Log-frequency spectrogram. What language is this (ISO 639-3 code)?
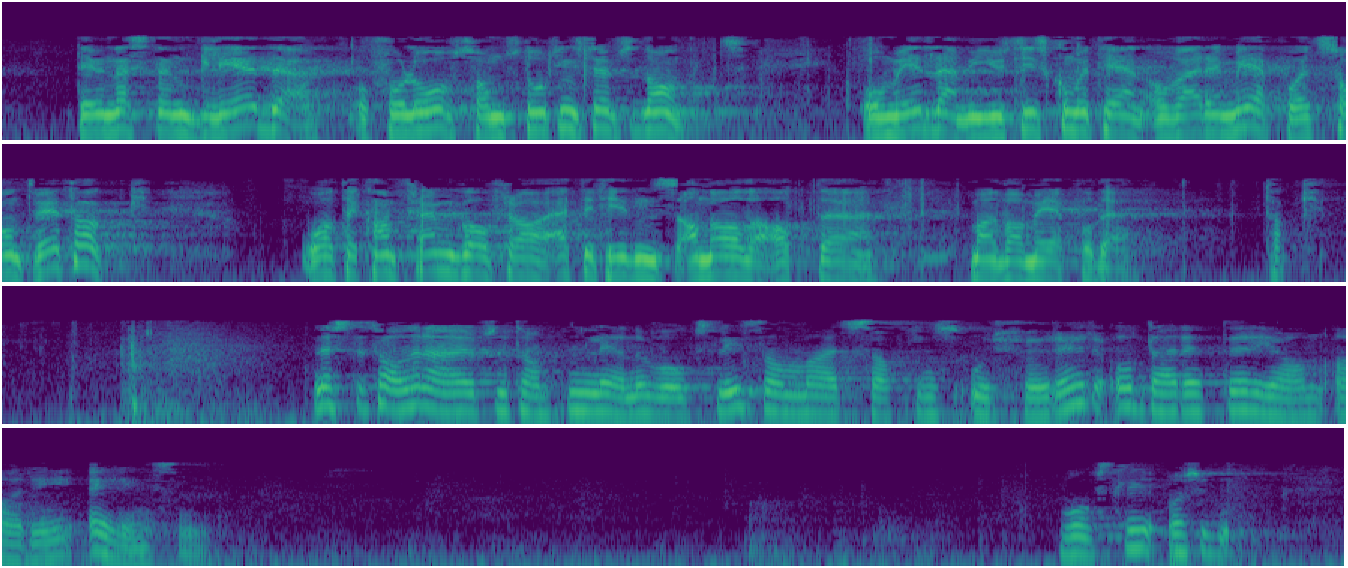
nor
